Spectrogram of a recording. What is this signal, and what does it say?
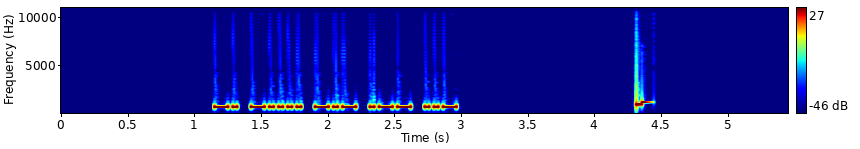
Morse code, heard as a keyed tone, about 36 wpm, 700 Hz. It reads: N6KWU
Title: USA Call Signs - 5 Characters - 4x Character Spacing - 35wpm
